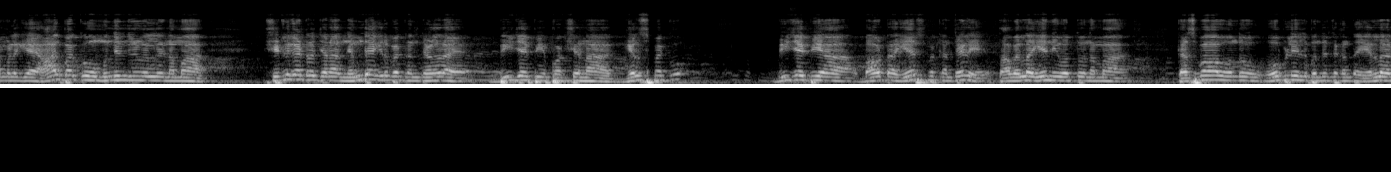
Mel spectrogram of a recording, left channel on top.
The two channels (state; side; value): silent; right; digital silence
